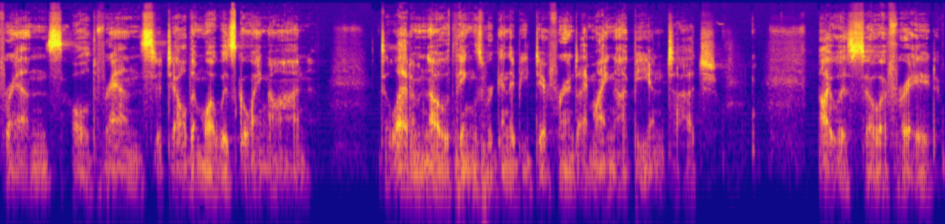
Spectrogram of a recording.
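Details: Adult woman whose larynx was surgically removed for cancer, speaking without a larynx; alaryngeal speech after laryngectomy.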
